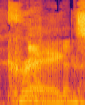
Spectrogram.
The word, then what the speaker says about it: Craig: Craig Miller. – Man. – There are not that many letters in my name. – And how do you spell that, Greg? – It's Craig, C-R-A-I-G.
